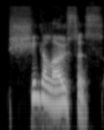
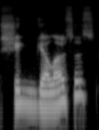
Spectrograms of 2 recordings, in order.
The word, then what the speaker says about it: shigellosis: Now, Brett Sutton says that cases of shigellosis, I think is how you say it, shigellosis or shigellosis, which is a highly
